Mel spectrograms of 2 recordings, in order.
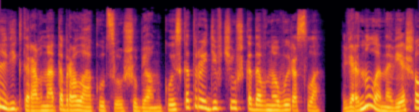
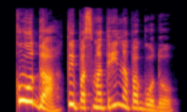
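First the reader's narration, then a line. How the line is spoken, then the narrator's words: Exclaiming. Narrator (Russian): воскликнула Елена Викторовна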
